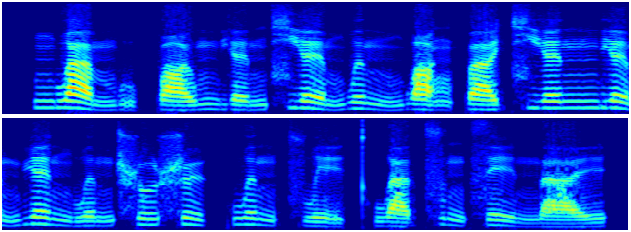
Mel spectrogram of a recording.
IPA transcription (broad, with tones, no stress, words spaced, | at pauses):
n̪wä˥˨ mṵ˨˩pɑ˨˦ʊ̯mjɛ˨˦n ɕjɛ˥˨mwə˥˨n mwɑ̰˨˩ŋpä˨˦t͡ɕjɛ˦n n̪jɛ˥˨mɥɛ˥˨nwə˨˦n ʂu˦ʂɻ̩˥˨kwə˥˨n t͡swḛ˨˩ɪ̯kʰwä˨˦t͡sʊ˥˨ŋse˥˨ɪ̯ n̪a˨˦ɪ̯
